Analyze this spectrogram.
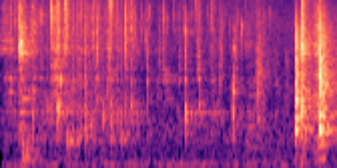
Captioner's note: water dripping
